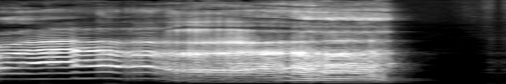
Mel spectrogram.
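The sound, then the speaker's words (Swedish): A voice imitates the dying whimper of a creature shot in the head with a crossbow bolt: one drawn-out, strained moan about two seconds long. It starts as a steady, tonal cry, grows rough and gravelly, then cuts off into silence. “Den här varelsen och kvider till med ett”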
